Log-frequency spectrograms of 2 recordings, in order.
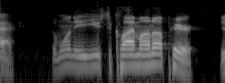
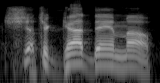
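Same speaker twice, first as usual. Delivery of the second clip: slow, louder, emphatic command; angry order; 4 semitones higher, 5 dB louder, slower than usual. Acted. Gunman silencing the man who just landed, angry order. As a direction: silence him, leaning on each word. Acted order to mouthy captive.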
